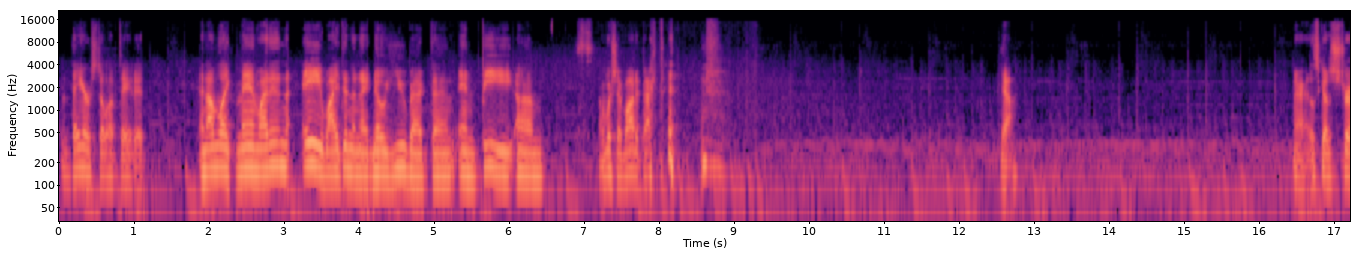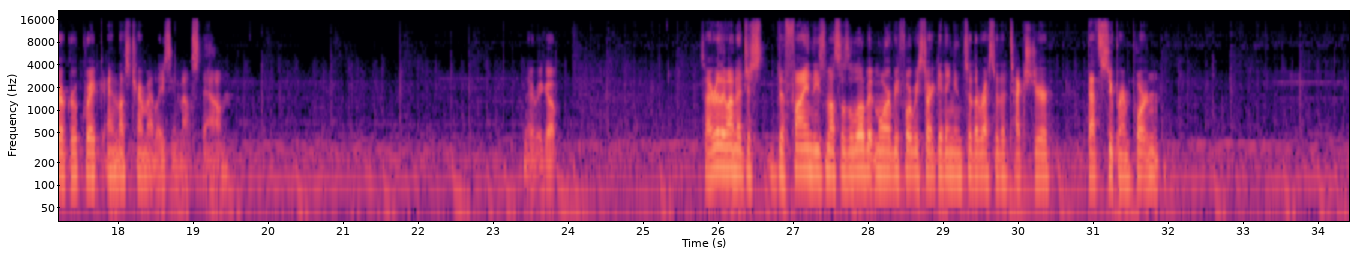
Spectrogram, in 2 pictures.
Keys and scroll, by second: 0.4-1.3 typing, 7.6-9.1 typing.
